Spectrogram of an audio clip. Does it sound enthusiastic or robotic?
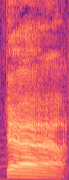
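robotic. It is said flat and robotic.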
